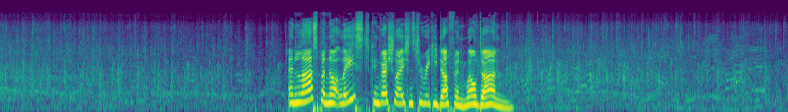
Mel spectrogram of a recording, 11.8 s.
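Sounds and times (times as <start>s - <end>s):
audience applause: 0.0s - 4.3s, 7.3s - 11.8s
speech: 4.4s - 7.8s.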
